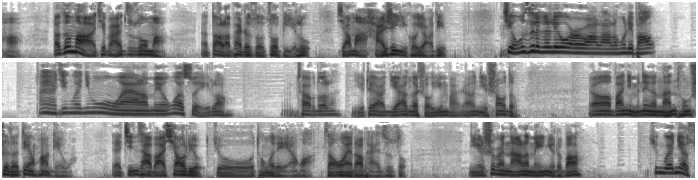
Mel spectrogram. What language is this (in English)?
Chinese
